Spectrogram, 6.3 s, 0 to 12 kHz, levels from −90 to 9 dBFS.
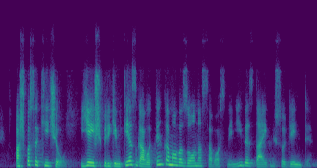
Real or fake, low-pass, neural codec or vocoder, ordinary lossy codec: fake; 7.2 kHz; codec, 16 kHz, 0.7 kbps, FocalCodec; Opus, 24 kbps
